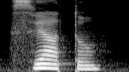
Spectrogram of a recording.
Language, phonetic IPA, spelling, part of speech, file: Ukrainian, [ˈsʲʋʲatɔ], свято, adverb / noun, Uk-свято.ogg
- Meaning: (adverb) piously, with awe; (noun) holiday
